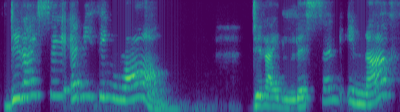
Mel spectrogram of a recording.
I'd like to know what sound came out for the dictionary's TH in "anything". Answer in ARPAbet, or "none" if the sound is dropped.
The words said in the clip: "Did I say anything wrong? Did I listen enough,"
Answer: TH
